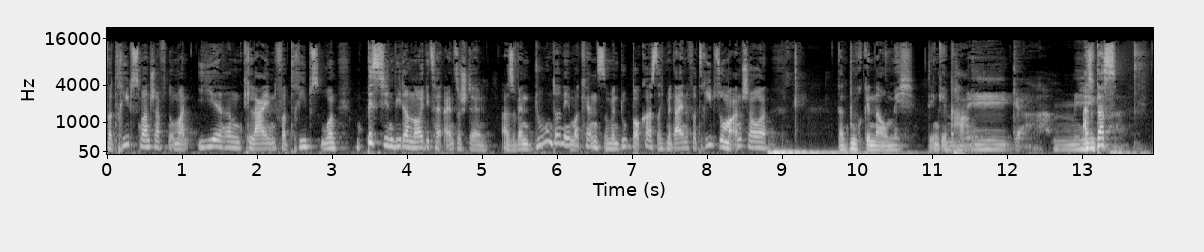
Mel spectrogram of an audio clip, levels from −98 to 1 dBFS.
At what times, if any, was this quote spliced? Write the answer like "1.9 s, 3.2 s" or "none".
5.2 s, 10.9 s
